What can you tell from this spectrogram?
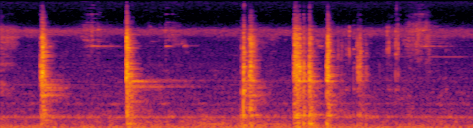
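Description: Steel wrench clinking against the nut and bolt of a moped's rear shock absorber mount as the nut is worked loose. There are several sharp metallic clinks, the loudest about one and a half seconds in and a quick cluster around three to four seconds.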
